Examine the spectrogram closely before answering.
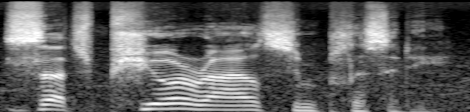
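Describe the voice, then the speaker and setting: A man's voice: a little high, wildly swooping pitch, a little slow, a bit bright, a little hiss or hum, heavily acted. An actor playing a cold, condescending scholar father in a game dub, pompous and aloof in his delivery. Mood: disdainful, relieved. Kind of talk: dramatic game dialogue. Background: prominent background music.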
